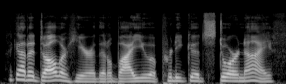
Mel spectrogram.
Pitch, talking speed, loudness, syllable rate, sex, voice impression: 155 Hz, 275 wpm, -19 LUFS, 6.7 syllables/s, male, very masculine, gender-neutral, adult-like, slightly thick, tensed, slightly powerful, slightly bright, slightly hard, clear, fluent, cool, intellectual, very refreshing, sincere, very calm, very friendly, very reassuring, unique, elegant, wild, sweet, lively, kind, sharp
